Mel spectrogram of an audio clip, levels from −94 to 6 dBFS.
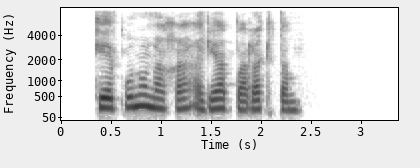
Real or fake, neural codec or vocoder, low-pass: fake; codec, 44.1 kHz, 7.8 kbps, Pupu-Codec; 7.2 kHz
